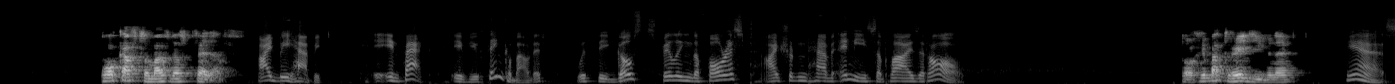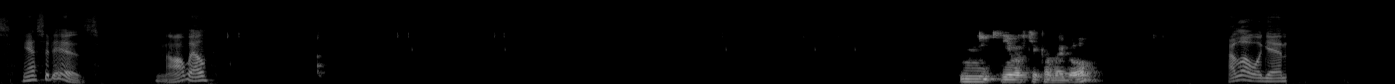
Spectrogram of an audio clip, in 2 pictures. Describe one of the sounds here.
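A young man talks calmly close to a microphone.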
